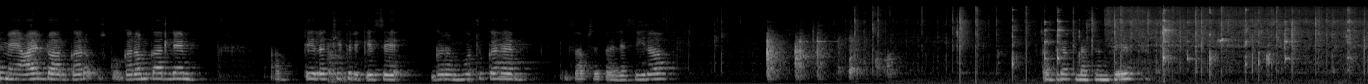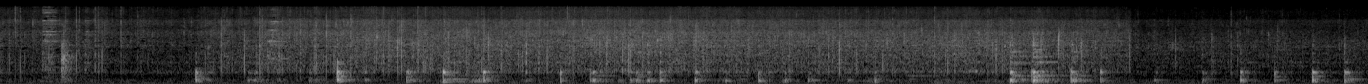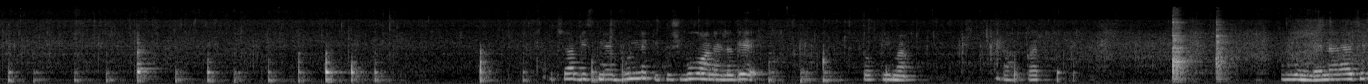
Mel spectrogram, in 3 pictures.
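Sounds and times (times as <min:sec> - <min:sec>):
seeds sizzling in hot oil: 0:06.4 - 0:41.0
spatula tapping and scraping pan: 0:11.4 - 0:14.8, 0:15.6 - 0:31.4, 0:32.1 - 0:34.0, 0:34.9 - 0:35.9, 0:37.4 - 0:38.2, 0:39.1 - 0:41.0.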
